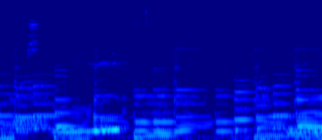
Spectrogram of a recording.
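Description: Quiet background music: an instrumental tune of short notes at an even pace, with a few sliding pitches.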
